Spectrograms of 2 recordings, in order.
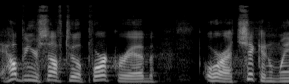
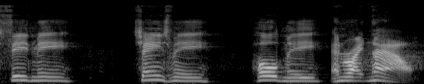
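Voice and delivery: mock infant demands, building louder; insist, ending on a loud demand; demanding baby; 3 dB louder, slower than usual. Preacher translating a baby's cry, mock demanding. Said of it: "wah," which is".

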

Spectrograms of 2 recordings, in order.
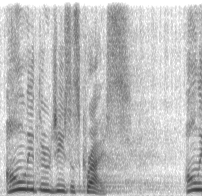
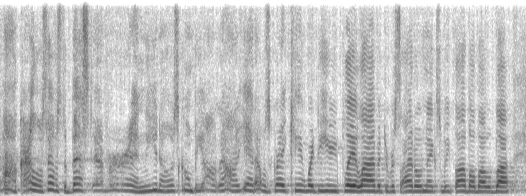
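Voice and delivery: higher, softer mock-encouraging friends; gushing friends; 4 semitones higher, 4 dB quieter than usual. Friends praising his playing before the recital, imitated gushing. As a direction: imitate friends gushing, then tail into blah-blah.

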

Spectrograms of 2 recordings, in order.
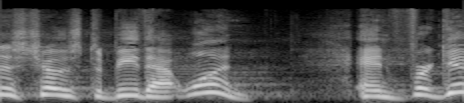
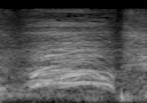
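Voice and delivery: high, sharp mock gasp; sudden breathy intake, acted; imitated gasp; 9 dB quieter than usual. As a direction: gasp as the dad in the story. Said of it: "shocks the world because he goes".

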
